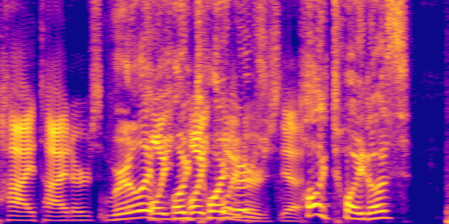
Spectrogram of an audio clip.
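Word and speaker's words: hoi toider: Hoy-toiters? Yeah. Hoy-toiters. The dialect on this island is sometimes referred to as hoy-toiters, which is their pronunciation of high tide. Hoy-toid on the same side, high tide on the same side.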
